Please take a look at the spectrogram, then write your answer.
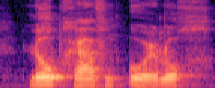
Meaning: trench war
- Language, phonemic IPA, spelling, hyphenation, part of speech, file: Dutch, /ˈloːp.xraː.və(n)ˌoːr.lɔx/, loopgravenoorlog, loop‧gra‧ven‧oor‧log, noun, Nl-loopgravenoorlog.ogg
